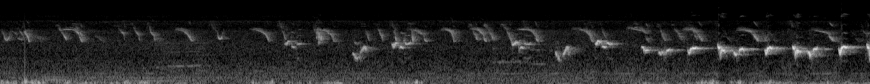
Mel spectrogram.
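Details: Yellow-vented Bulbul calling in midday mode, used as a lure: soft, scattered high chirps at first, then a louder, faster run of bright slurred notes near the end, with low background rumble.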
